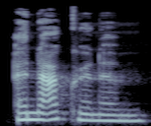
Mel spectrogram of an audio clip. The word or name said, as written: anacronym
